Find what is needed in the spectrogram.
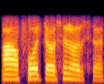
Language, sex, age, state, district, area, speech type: Tamil, male, 18-30, Tamil Nadu, Cuddalore, rural, conversation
